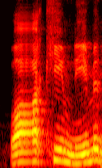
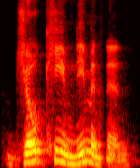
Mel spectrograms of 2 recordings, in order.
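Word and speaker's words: Joaquín Niemann: 17 that was incredible that's not how you say it what how did you say it joaquin neiman walking neiman not joe keem neiman did i you turned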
